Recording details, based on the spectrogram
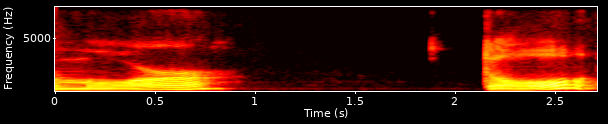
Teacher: And then there's a syllabic L at the end of mortal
